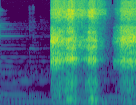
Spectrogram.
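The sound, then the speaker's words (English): A loud, shrill scream erupts after a moment of low, quiet hum, breaking briefly before a second harsh burst; it is piercing and cuts off abruptly. “We hear one last scream as the screen goes dark.”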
